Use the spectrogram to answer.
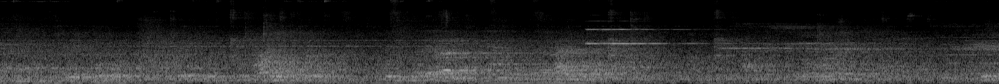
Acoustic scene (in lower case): subway station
